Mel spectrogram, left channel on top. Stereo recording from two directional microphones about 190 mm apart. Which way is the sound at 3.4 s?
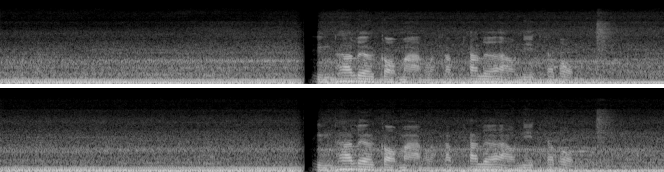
Centre (ahead or behind).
